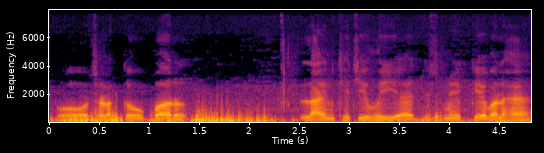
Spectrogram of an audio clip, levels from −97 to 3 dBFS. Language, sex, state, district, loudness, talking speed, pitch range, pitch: Hindi, male, Delhi, New Delhi, -17 LUFS, 150 wpm, 120-130 Hz, 125 Hz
